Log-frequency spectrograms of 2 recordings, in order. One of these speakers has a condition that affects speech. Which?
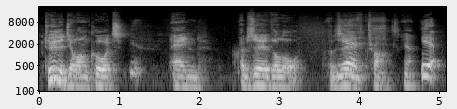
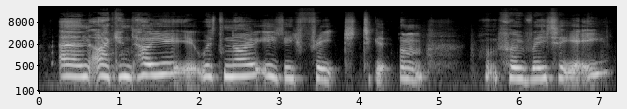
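The second: ataxic cerebral palsy; ataxic type, from birth, coordination and balance affected, crutches; diagnosed around age three, slower walking and handwriting.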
